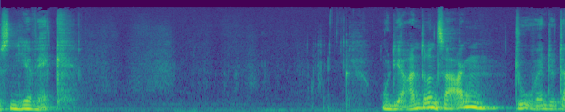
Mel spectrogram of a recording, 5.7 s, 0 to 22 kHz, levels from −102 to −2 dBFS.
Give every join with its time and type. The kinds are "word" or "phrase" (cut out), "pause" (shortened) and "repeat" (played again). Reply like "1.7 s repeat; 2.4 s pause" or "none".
none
